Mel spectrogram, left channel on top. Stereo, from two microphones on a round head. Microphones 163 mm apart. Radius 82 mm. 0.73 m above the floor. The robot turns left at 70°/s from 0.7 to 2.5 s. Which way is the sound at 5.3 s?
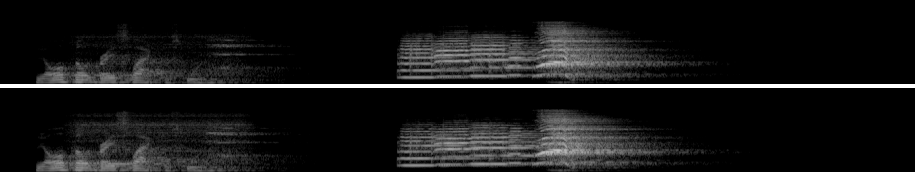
5° left (ahead or behind).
